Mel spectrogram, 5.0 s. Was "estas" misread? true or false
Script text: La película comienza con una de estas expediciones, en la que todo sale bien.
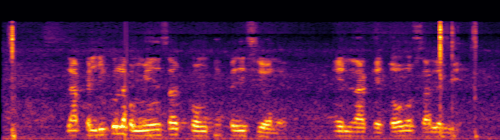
true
